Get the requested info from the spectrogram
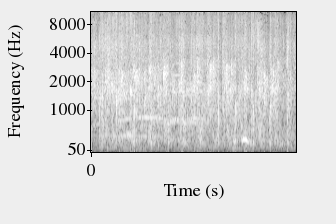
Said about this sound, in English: So can we have a round of applause for our brilliant guests and experimenters tonight, please?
